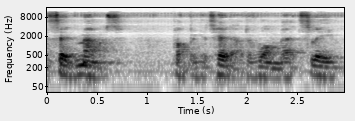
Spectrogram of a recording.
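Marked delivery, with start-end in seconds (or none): none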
